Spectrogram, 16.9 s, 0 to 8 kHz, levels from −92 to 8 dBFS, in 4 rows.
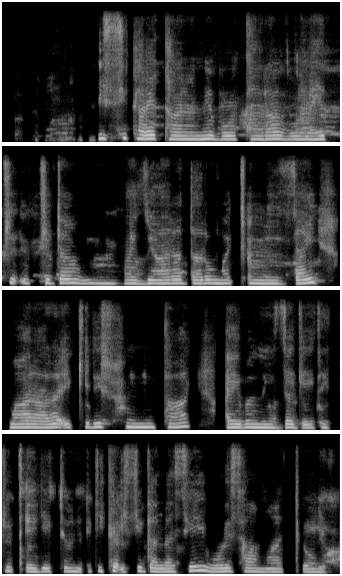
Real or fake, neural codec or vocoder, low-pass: fake; codec, 44.1 kHz, 2.6 kbps, SNAC; 7.2 kHz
